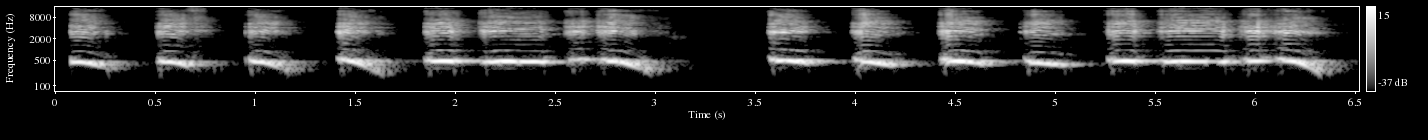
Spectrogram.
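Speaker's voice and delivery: very high, loud monster squeals; scary monster sound. Shown as a demonstration. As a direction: squeal short, piercing monster cries. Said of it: "our scary monster sound goes".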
